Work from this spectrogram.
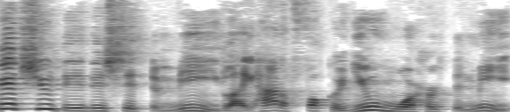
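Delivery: put-on, very high, loud, snapping-off furious outburst. Retelling what was said to a girlfriend in a fit of anger: retelling an angry outburst. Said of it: "snapped off and everything like that".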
